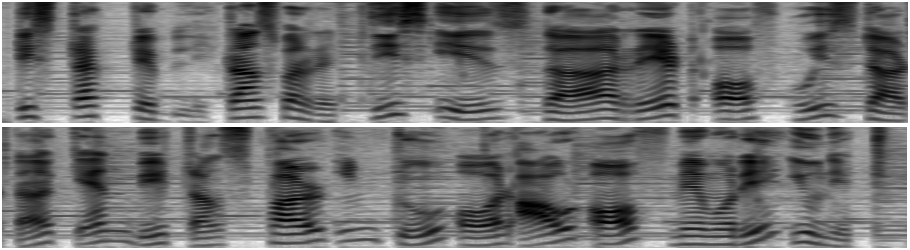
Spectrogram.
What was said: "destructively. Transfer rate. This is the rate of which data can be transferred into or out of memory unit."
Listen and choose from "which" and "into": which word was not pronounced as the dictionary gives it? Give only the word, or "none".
which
